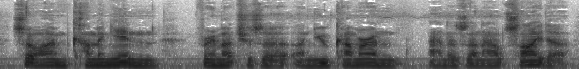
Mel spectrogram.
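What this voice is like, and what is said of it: Non-South African accent. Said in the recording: “as you can tell from my accent, I'm not South African”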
